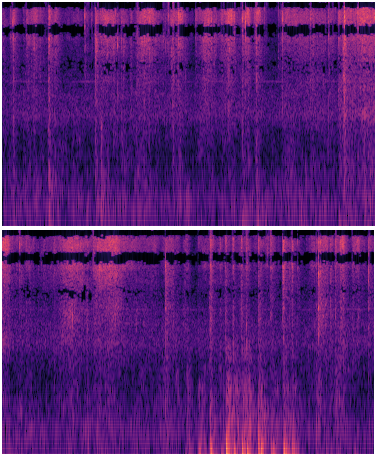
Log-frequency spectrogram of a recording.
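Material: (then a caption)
Soap. Flat hands and fingertips rub and press a pile of crumbly purple grated soap shavings across a surface, making a steady, soft crinkling and gritty rustle. Near the end, a few louder, deeper rubs add low thumping pressure sounds under the bright crackle.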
